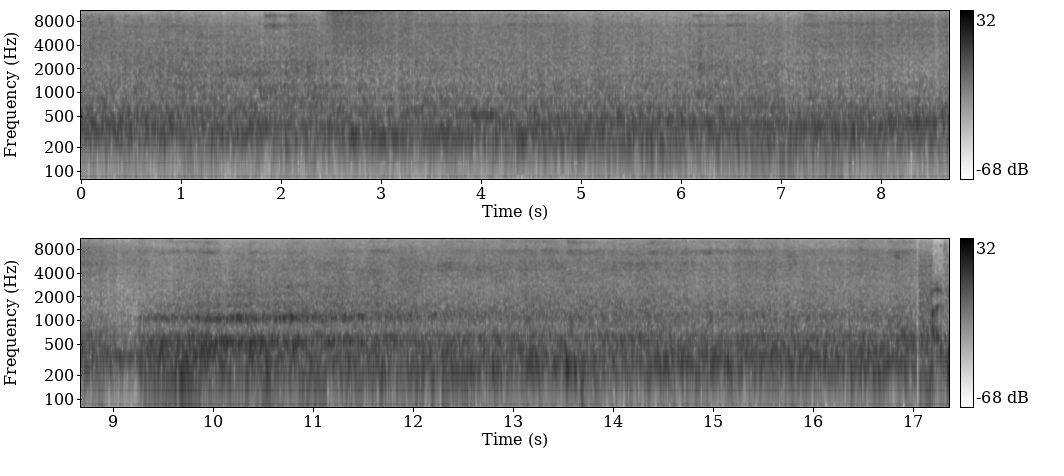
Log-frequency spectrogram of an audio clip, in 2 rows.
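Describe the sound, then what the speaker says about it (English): A Kyiv metro train runs through a tunnel with a loud, steady rumble and roar, rising a little midway as the wheels grind and faintly squeal, with no talk over it. "catch the subway now to the deepest subway station in the world at over 130 meters deep"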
